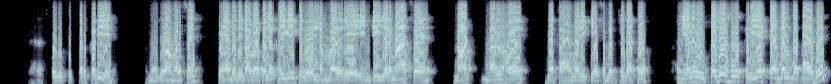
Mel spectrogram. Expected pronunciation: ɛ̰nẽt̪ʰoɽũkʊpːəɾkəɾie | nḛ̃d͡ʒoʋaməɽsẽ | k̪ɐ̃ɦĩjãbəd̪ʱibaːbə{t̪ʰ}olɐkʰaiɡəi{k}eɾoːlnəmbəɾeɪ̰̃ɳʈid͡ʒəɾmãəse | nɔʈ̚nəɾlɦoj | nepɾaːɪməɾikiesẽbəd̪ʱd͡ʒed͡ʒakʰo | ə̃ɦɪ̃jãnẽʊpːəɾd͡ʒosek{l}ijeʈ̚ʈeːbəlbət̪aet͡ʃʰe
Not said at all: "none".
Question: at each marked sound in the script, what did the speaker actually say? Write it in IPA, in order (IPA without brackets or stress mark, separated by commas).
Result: t̪, k, ɾ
